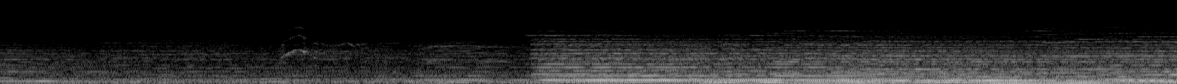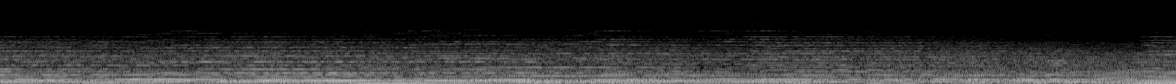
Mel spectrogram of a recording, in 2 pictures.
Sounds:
Organ, Musical instrument, Music, Keyboard (musical)

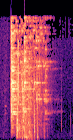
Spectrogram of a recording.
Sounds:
Glass, Shatter

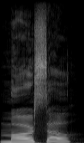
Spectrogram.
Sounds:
Human voice, woman speaking, Speech

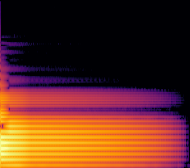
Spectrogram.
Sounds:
Music, Keyboard (musical), Musical instrument

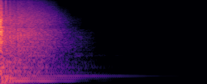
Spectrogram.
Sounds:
Drum, Musical instrument, Music, Snare drum, Percussion

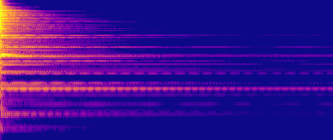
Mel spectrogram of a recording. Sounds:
Music, Percussion, Hi-hat, Cymbal, Musical instrument

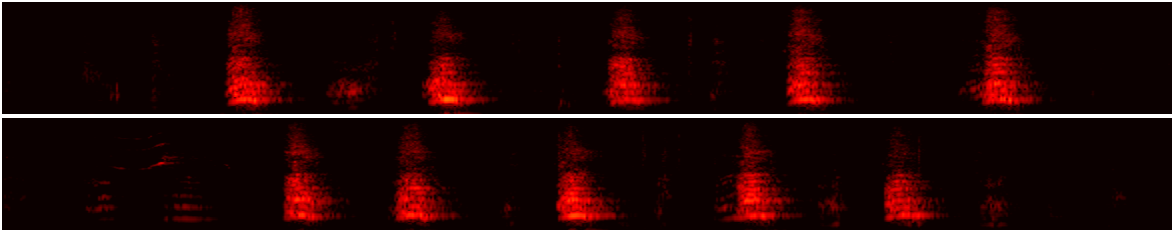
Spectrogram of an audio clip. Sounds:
Bark, Dog, Domestic animals, Animal

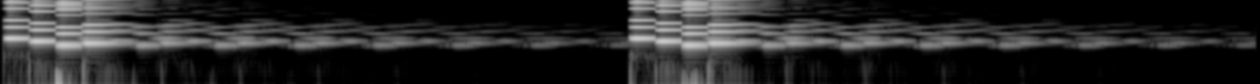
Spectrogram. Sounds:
Telephone, Alarm, Ringtone

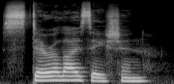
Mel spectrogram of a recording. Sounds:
Speech, Human voice, Female speech

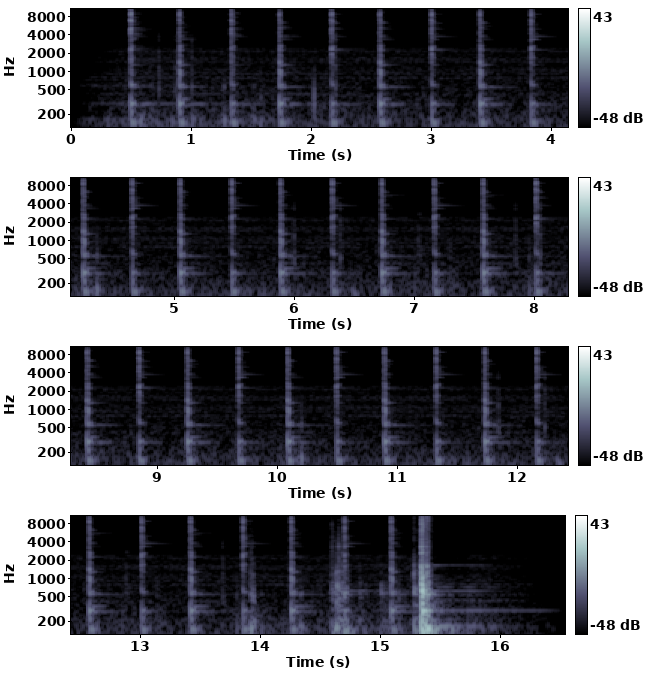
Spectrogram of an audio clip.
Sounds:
Vehicle, Motor vehicle (road)

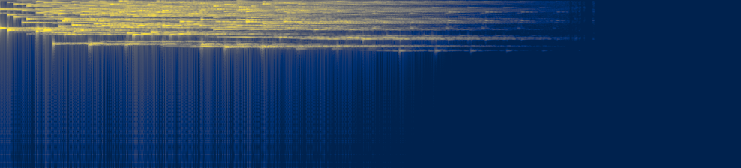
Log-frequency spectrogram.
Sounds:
Chime, Bell

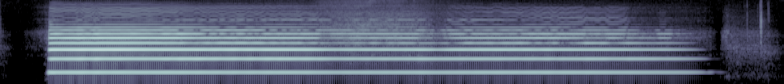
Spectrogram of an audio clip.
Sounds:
woodwind instrument, Music, Musical instrument

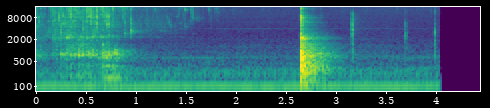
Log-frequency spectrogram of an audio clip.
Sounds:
Fill (with liquid), Liquid, Glass, Water

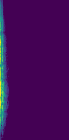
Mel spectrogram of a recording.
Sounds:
Hands, Clapping

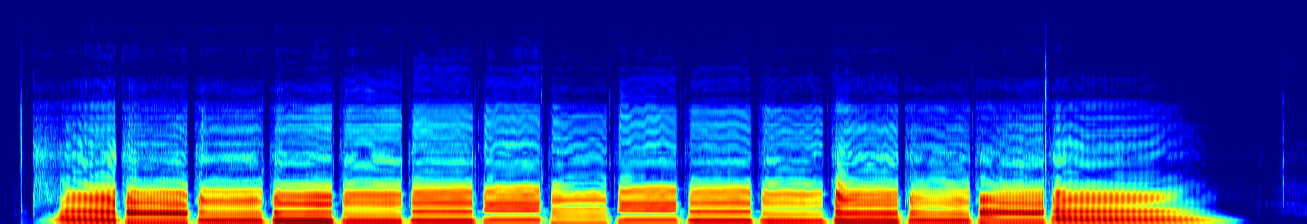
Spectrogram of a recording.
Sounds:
Music, Wind instrument, Musical instrument

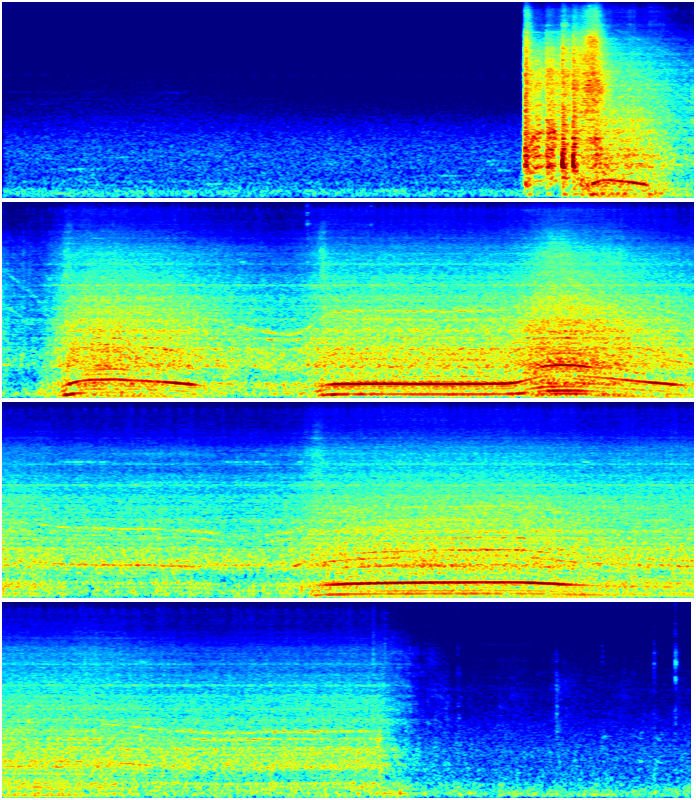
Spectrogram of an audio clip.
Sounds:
vroom, Motor vehicle (road), Engine starting, Engine, Vehicle

